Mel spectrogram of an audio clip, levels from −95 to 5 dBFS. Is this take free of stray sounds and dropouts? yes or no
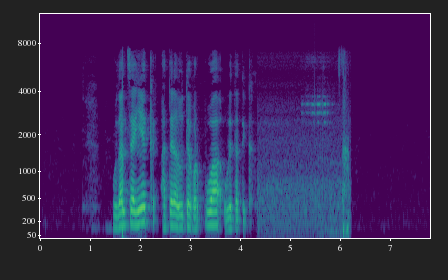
no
